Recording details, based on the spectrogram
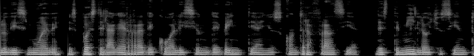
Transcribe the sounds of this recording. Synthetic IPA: loðje̞sinwe̞βe̞̰ð̥e̞spwe̞zd̪e̞laɣ̞e̞raðe̞koalisjo̞nd̪eβejnt̪eaɲo̞sko̞nt̪ɾafɾansja | d̪esd̪e̞milo̞t͡ʃo̞sje̞nt̪o

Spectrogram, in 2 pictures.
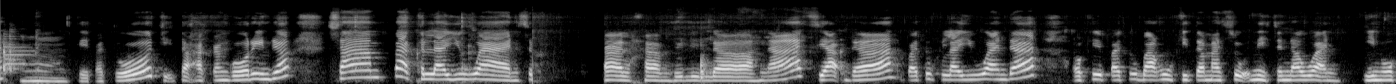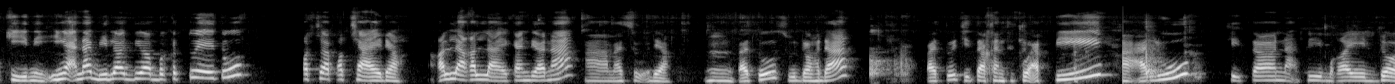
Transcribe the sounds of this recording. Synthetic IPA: okepat̪ut͡ʃit̪aʔakanɡoɾɪŋdiasampakəlajuansə | alhamd̪ulilaɦnahsiap̚dahpat̪ukəlajuandahokepat̪ubaɾukit̪amasʊʔnɪht͡ʃənawan | inokiniiŋaʔ̪̚nahbiladiəbəkət̪uet̪u | pərt͡ʃajpərt͡ʃajdah | rəlaɣəlajkandianahamasʊʔdiə | m̩pat̪usudɔɦdah | pat̪ut͡ʃit̪aakansət̪uʔa̰pia̰lu | t͡ʃit̪əna̰ʔpibəɾaedɔ

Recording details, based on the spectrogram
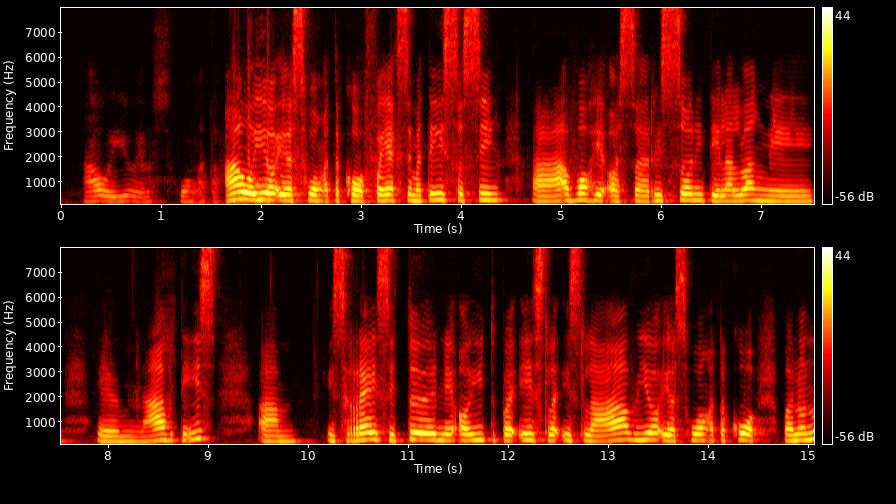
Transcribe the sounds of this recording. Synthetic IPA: awajoeɔswɔŋat̪akofajaksemat̪eisːosiŋ | aavɔɦeʔɔsarisonit̪elaloaŋne | naavut̪iis | am | israisit̪øneʔoit̪upaʔislaʔislaavjoʔeɔswɔŋat̪ako | banon

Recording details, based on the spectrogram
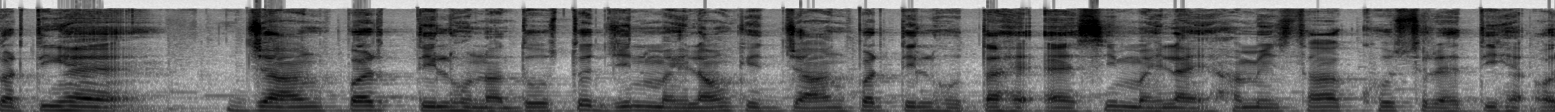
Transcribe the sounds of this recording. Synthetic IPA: kɐɾt̪iɦɛ̃ | d͡ʒãːŋɡpɐɾt̪ɪlɦoːnad̪oːst̪õd͡ʒɪnmɐɦɪlaːõked͡ʒãːŋɡpɐɾt̪ɪlɦoːt̪aɦɛʔɛːsimɐɦɪlaːẽhɐmeːʃakʰʊʃɾɛɦt̪iɦɛ̃ʔɔ̰ː

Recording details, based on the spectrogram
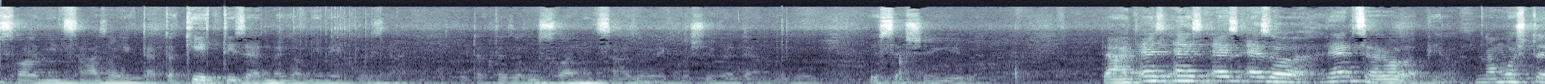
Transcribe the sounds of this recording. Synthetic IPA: shɒrmint̪saːzɒleːk̚t̪aːt̪ɒkeːt̪ːizɛd̪mɛɡɒmimeːkho̞zːaːn | kot̪aːt̪ɛzɒɦuːshɒrmint̪saːzɒlleːko̞ʃøvɛd̪ɛlmːɛɡoː | øsːɛʃeːɡeːbɛ | t̪ɛɦaːt̪ɛzɛzɛzɛzɒrɛnt̪sɛɾɒlɒpjɒ̰nɒmo̞ʃt̪

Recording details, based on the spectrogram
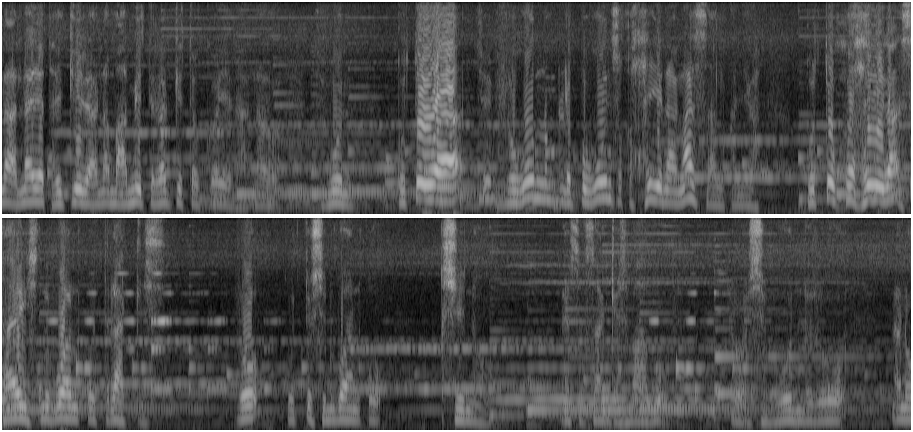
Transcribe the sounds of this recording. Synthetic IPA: nanajathakilanamamitəɾakistokejna̰na̰səβunkutuaβəɣunləpəɣunsukəħinaŋasalkania | kutukəħiɣasaiŋsnəβuankutəɾakis | ɾokutusiniβuanku | qə̥sino | nessaŋɡis̬maβuɾo̰səβunːəɾo | nano

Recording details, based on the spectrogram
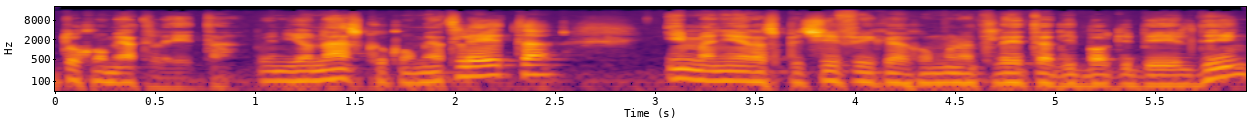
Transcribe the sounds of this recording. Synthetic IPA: t̪ːokomeat̪lɛ̰ːt̪ʰakwind̪iionaskokomeat̪ːlɛːt̪a | immanjɛːɾaspet͡ʃiːfikakomeunat̪ːlɛt̪ad̪ibɔd̪ibild̪iŋ

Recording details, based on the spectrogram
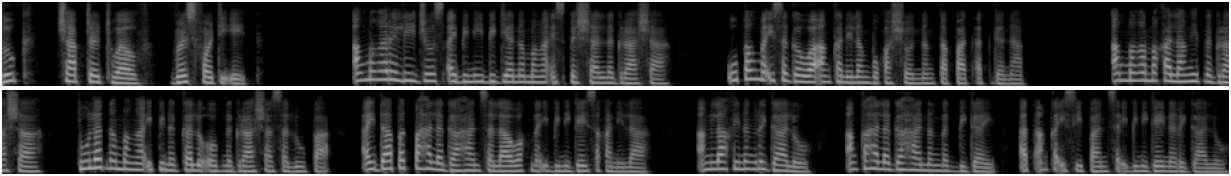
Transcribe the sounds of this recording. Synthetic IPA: luk | t͡ʃap̚t̪ɛɹt̪wɛlv | vɛɹsfoɹt̪iʔet̪̚ | ʔɐŋmɐŋaɾɛlid͡ʒosɐjbɪniːbɪɡjanːɐŋmɐŋaʔɛspɛʃalnɐɡɾaːʃɐ | ʔuːpɐŋmɐʔɪsaɡɐwaʔɐŋkɐnɪlaŋbokɐʃjo̞nːɐŋt̪ɐpat̪ɐt̪̚ɡɐnap̚ | ʔɐŋmɐŋamɐkɐlaːŋɪt̪̚nɐɡɾaːʃɐ | t̪uːlɐd̪̚nɐŋmɐŋaʔɪpɪnɐɡ̚kɐloʔo̞b̚nɐɡɾaːʃɐsɐluːpɐ̰ʔ | ʔɐjd̪aːpɐt̪̚pɐɦɐlɐɡaːɦɐnsɐlaːwɐk̚nɐʔɪbɪnɪɡajsɐkɐnɪla | ʔɐŋlaːkɪnɐŋɾɛɡaːlo̞ | ʔɐŋkɐɦɐlɐɡaɦanːɐŋnɐɡ̚bɪɡaj | ʔɐ̰t̪ɐ̰ŋkɐʔɪsiːpɐnsɐʔɪbɪnɪɡajnɐɾɛɡaːlo̞

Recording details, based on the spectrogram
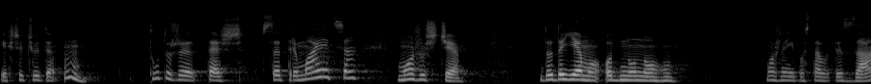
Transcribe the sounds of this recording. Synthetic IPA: jɐkʃt͡ʃɔt͡ʃut̪ɪm̩ | t̪ut̪ʊʒɛt̪ɛʒw̥sɛt̪ɾɪmɑjet͡sʲːɐmɔʒʊʃt͡ʃɛ | d̪ɔd̪ɐjɛmɔʔɔd̪nunɔɦʊ | mɔʒnɐjipɔst̪ɑʋɪt̪ɪzɑ

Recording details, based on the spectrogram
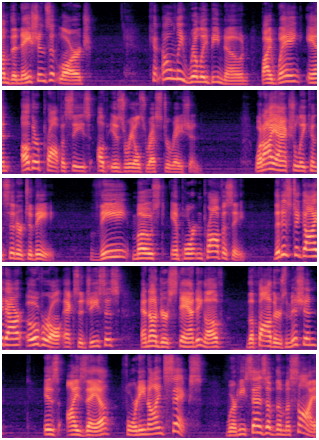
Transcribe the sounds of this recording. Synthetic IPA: fɹʌ̃mðɨneɪʃɨ̃nzɨtˡlɑɹd̥ʒ̥ | kʰɨ̃nõʊ̃nliɹɪlˠibinõʊ̃nb̥aɪweɪɪ̃ŋɪ̃nʌðə˞pʰɹ̥ɑfɨsizʔʌvɪzɹil̩ˠzɹɛstə˞eɪʃɨ̰̃n | wʌɾaɪæk̚t͡ʃul̩ˠikɨ̃nsɪɾə˞ɾɨbḭ | ðɨmoʊstɨ̃mpʰɔɹʔn̩pʰɹ̥ɑfɨsḭ | ðɨɾɨz̥tɨɡaɪɾaʊə˞ʔoʊvə˞ɔlˠʔɛksɨd͡ʒisɨs | ɨ̃nʌ̃ndə˞stæ̃ndɪ̃ŋʌv | ðəfɑðə˞zmɪʃɨ̃n | ɪzaɪzeɪə | fɔɹɾinãɪ̃nsɪks | wə˞isɛzʌvðəməsaɪ

